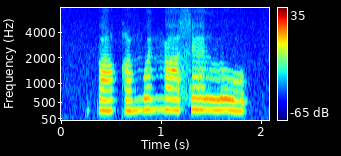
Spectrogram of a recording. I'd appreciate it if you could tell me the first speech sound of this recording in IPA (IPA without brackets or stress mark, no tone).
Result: p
